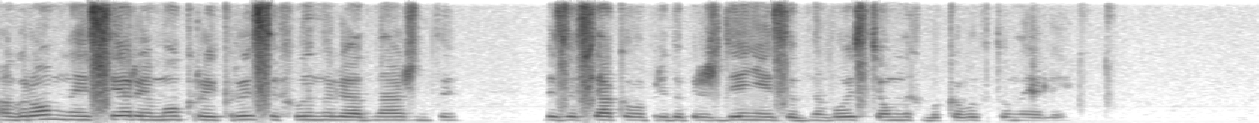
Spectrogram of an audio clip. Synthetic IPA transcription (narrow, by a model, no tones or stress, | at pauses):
ɐɡɾo̞mnɨjəsʲe̞ɾɨɪmo̞kɾɨɪkɾɨsɨxlˠɨnʊlʲɪɐd̪naʐd̪ɨ | bʲɪzɐfsʲakəvəpɾʲɪd̪ʊpɾʲɪʐdʲenʲɪjəɪzəd̪nɐvo̞istʲo̞mnɨxbɨkɐvɨxt̪ʊnɛlʲɪj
